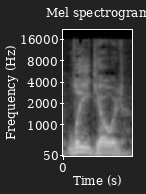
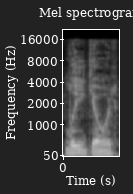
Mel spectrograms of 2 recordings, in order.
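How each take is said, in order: First: Luig Yol spelled out slowly, each syllable drawn out; slow careful Irish pronunciation. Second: Luig Yol said with a clear hard G sound in Luig; the Munster way, Luig Yol with a G; pronounced with a G. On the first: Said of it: "and this one". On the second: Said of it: "have it with a, a G, Luig". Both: Shown as a demonstration.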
